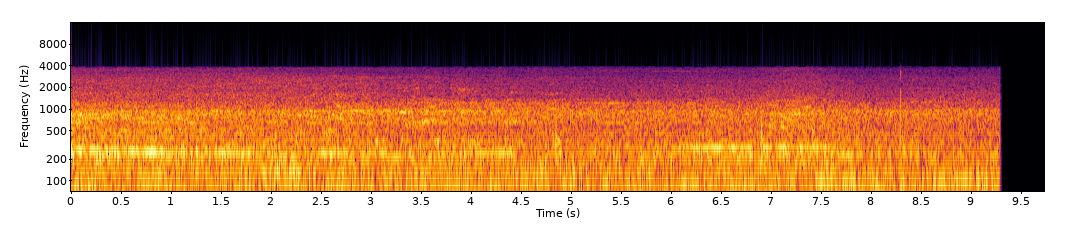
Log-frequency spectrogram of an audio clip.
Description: City traffic sounds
